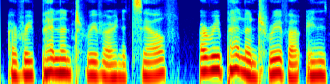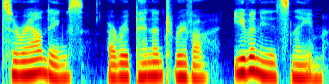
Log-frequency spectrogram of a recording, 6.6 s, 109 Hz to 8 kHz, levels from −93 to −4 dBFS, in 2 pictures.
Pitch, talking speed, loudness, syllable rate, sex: 175 Hz, 165 wpm, -17 LUFS, 5.4 syllables/s, female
